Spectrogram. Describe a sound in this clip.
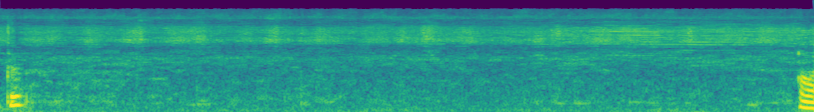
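A sponge dabs softly against skin.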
